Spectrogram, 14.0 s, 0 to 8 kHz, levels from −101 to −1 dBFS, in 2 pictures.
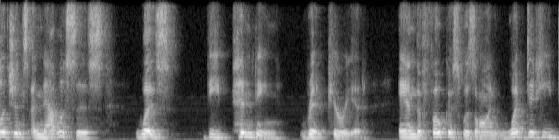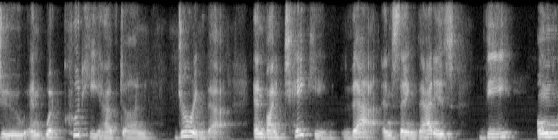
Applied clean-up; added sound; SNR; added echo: none; none; none; none.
